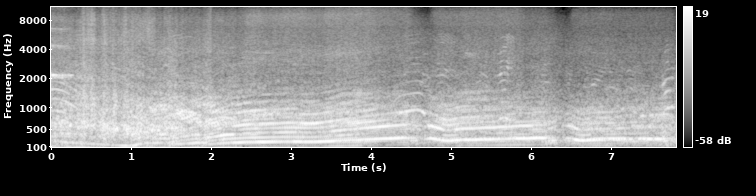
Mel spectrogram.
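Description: Rally car accelerating hard on a stage at the Rallye Sur do Condado 2022 in Salceda de Caselas, its engine note climbing through the gears with loud, close revving, tire noise and a spectator voice speaking over it.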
